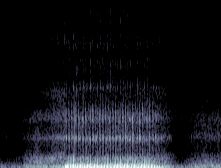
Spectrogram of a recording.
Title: Snoring Sounds ZZzzz with a light whistle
